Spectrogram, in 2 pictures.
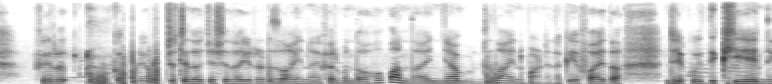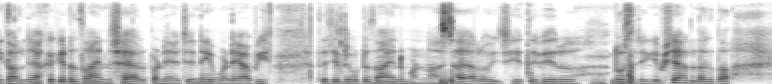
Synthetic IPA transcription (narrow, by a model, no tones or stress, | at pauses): pʰɪɾkəpɽeːoɾt͡ʃət͡ʃːeːd̪aːt͡ʃət͡ʃeːd̪aːd͡ʒeːɽaːɖɪzaːinɦoːeːpʰɪɾbənd̪aːɦoːpãːnd̪aːɪjãːɖɪzaːinbaːɽ̃eːd̪aːkeːpʰaːɪd̪aːd͡ʒeːkoːiːd̪ɪkʰieːnĩːɡəlnĩːaːkʰeːkeɖɪzaːinʃaːlbəɳeːaːd͡ʒeːnəĩːbəɳeːaːbiː | t̪eːd͡ʒeːleːoːɖɪzaːinbəɳnaːst͡ʃʰaːjlɦoːiːd͡ʒieːt̪eːpʰɪɾd̪uːsɾeːɡeːbɪʃaːlːəɡd̪aː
